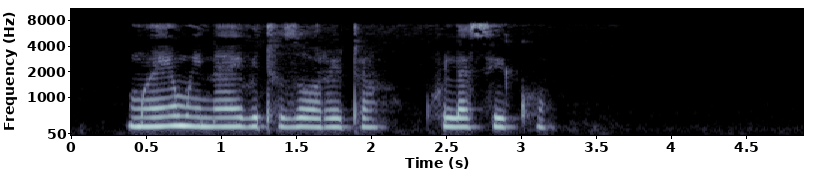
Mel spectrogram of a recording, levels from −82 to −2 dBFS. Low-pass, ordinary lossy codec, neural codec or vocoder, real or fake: 7.2 kHz; Opus, 64 kbps; none; real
